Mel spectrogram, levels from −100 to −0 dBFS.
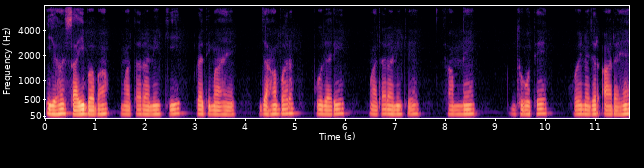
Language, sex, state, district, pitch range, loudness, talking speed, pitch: Hindi, male, Uttarakhand, Uttarkashi, 110-125 Hz, -21 LUFS, 110 wpm, 115 Hz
